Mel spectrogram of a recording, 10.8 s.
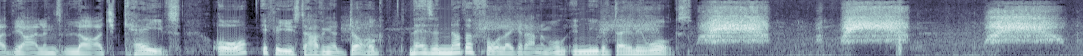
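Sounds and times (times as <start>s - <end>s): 
speech: 0.0s - 7.1s
wombat giving loud raspy calls: 3.1s - 9.2s, 9.8s - 10.8s.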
